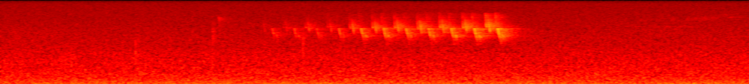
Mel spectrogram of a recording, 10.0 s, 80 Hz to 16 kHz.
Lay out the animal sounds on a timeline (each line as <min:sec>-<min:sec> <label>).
0:03.5-0:07.2 Ovenbird (Seiurus aurocapilla)
0:08.4-0:10.0 Blackburnian Warbler (Setophaga fusca)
